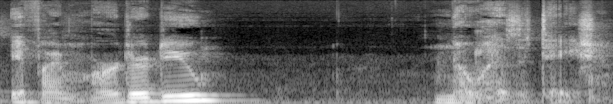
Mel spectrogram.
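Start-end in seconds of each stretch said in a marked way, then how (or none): 2.2-3.0 hushed dark whisper. Pretend. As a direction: whisper it like a confession. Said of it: "murder for croquetas joke".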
